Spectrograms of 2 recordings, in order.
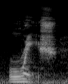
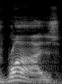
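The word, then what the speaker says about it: Ra's: to speak of raz shredder pronounces it like the animated series and the way it's traditionally considered correct race but everybody else says roz like in batman begins which is why i pronounced it that way this whole review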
